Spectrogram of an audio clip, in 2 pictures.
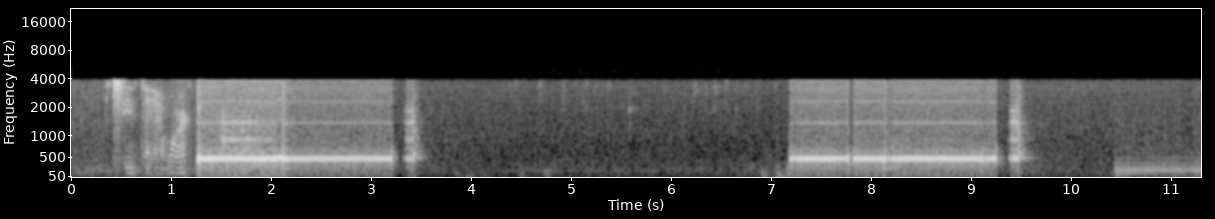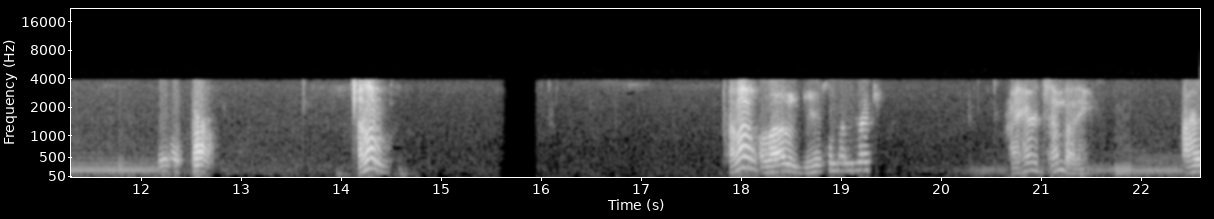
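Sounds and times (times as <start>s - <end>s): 
speech: 0.6s - 2.3s, 18.2s - 19.5s, 20.7s - 21.6s, 22.4s - 22.5s
telephone ringback tone while calling a backup number: 1.3s - 3.3s, 7.2s - 9.3s
low telephone buzzing tone: 10.4s - 12.3s, 20.3s - 22.5s.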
